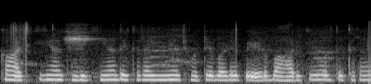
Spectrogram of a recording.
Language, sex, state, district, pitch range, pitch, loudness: Hindi, female, Madhya Pradesh, Bhopal, 200-215 Hz, 210 Hz, -15 LUFS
